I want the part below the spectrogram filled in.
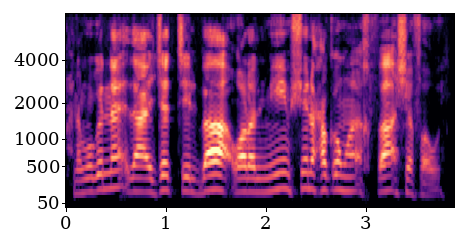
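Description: High-voiced man teaching Quran recitation. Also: creaky, darkish tone, no echo. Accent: Iraqi Arabic. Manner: explains rules, then slowly drawls out recited verses. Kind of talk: tajweed lesson with recited examples.

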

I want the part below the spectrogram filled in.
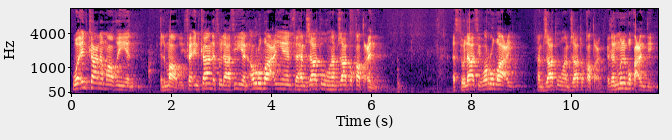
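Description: A man teaching a grammar lesson in a classroom. He drills pronunciation by contrasting right and wrong forms and checks understanding with quick questions. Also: fairly high pitch, a bit bright. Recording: roomy echo.

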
